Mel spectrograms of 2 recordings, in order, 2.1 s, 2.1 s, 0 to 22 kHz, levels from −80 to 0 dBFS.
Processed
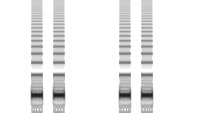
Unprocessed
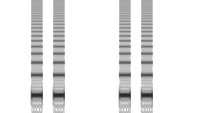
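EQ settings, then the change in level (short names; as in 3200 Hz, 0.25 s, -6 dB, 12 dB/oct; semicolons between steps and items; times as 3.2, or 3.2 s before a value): high shelf 2200 Hz -11.5 dB; high shelf 8900 Hz -6.5 dB; fixed phaser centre 770 Hz, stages 4; +6.5 dB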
